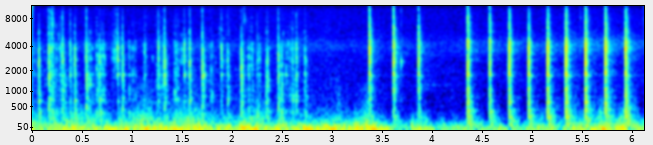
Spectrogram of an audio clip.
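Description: Metal shaft of a paddle mixer, turned by hand, clicking and knocking rapidly against the side of a plastic measuring cup while stirring a liquid mix, over a steady low rumble. The clicks come thick at first and then space out to about five a second in the second half.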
